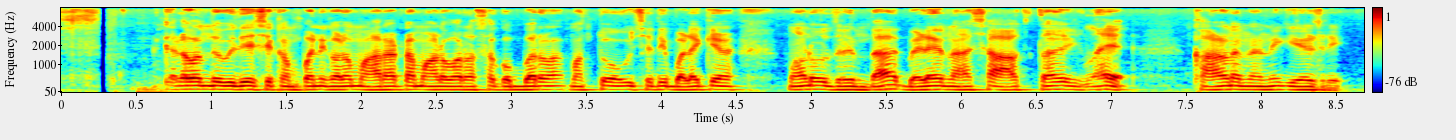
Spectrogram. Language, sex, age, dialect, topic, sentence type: Kannada, male, 18-24, Central, agriculture, question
